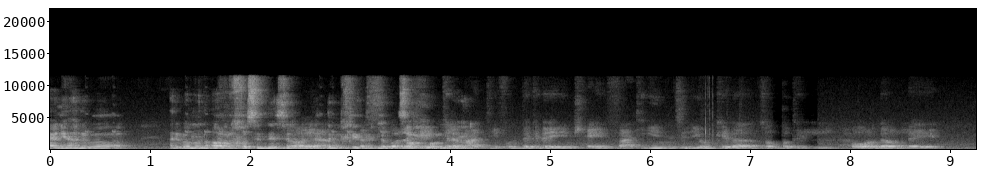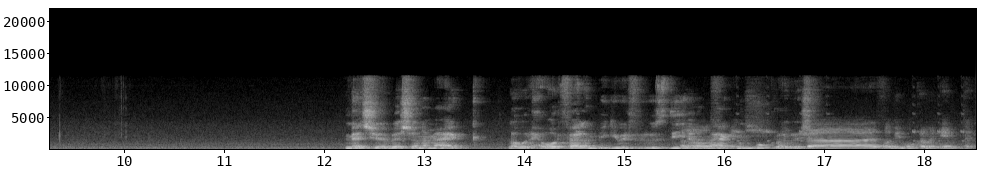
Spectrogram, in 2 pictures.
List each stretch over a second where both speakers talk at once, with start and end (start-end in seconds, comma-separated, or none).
2.4-4.3, 15.6-16.8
